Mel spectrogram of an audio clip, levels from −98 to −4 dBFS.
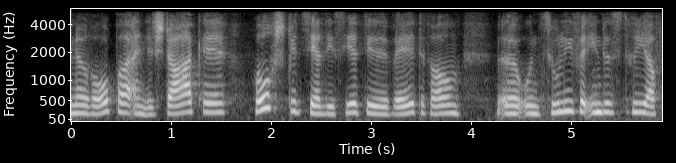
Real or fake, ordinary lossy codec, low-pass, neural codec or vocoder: fake; none; 5.4 kHz; codec, 16 kHz in and 24 kHz out, 0.6 kbps, FocalCodec, streaming, 2048 codes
